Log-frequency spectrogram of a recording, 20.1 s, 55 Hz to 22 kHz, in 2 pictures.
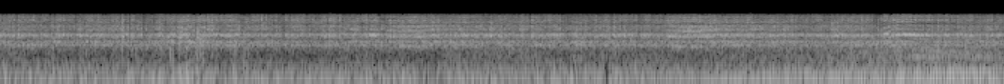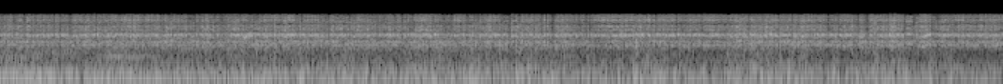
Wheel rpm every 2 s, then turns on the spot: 230, 230, 230, 230, 230, 230, 230, 230, 230, 230.
none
